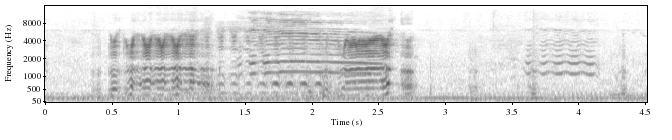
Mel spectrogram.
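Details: Bleating goat at a farm where a kid is being born: a run of quavering, nasal bleats, one long and loud, followed by softer trailing calls against a constant background hum.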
